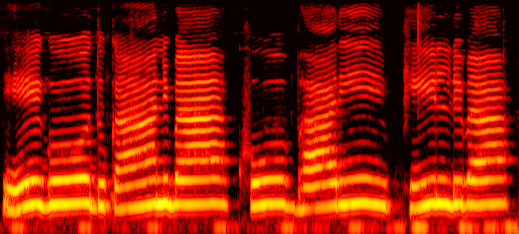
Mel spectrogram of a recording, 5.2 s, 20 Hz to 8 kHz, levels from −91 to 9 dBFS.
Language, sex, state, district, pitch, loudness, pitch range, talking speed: Bhojpuri, female, Uttar Pradesh, Deoria, 285 Hz, -23 LUFS, 270-295 Hz, 80 wpm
